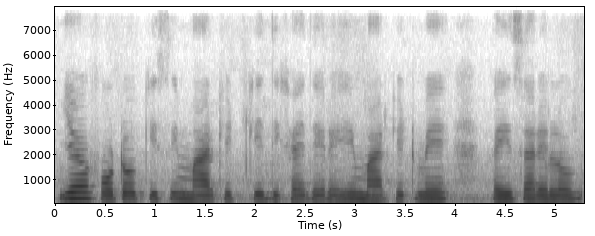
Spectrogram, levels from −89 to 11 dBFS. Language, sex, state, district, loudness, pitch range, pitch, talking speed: Hindi, female, Gujarat, Gandhinagar, -17 LUFS, 200-215 Hz, 210 Hz, 160 wpm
